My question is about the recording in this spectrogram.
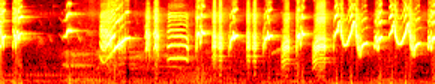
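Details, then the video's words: Energetic Javan myna song, used as a training and luring recording. Loud grating squawks and a buzzy nasal note lead into rapid chattering phrases of looping whistles, delivered almost continuously. "Pancingan suara burung jalak kebo gacor masteran burung jalak kebo gacor"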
